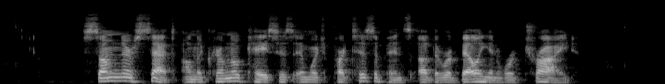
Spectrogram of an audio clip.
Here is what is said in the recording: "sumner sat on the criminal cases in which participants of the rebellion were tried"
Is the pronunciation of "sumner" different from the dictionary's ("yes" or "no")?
no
